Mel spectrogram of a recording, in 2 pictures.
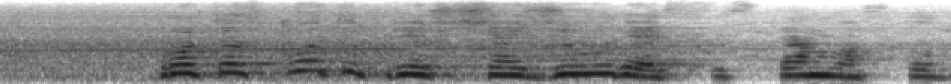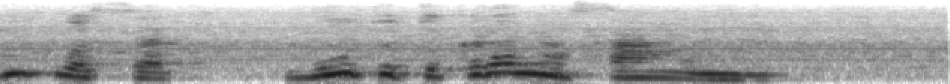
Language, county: Lithuanian, Šiauliai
